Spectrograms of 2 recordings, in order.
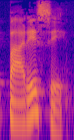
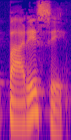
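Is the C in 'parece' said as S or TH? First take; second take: S; S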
